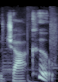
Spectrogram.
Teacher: The exact same thing happens with a name like Jack. You can't just end on a hard K sound, so you have to reach for a Ku block, turning it into Jakku.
